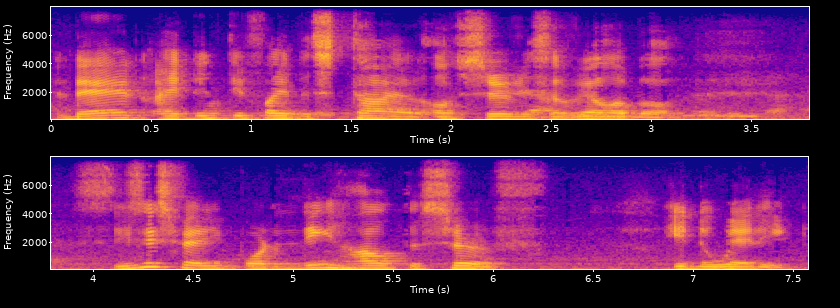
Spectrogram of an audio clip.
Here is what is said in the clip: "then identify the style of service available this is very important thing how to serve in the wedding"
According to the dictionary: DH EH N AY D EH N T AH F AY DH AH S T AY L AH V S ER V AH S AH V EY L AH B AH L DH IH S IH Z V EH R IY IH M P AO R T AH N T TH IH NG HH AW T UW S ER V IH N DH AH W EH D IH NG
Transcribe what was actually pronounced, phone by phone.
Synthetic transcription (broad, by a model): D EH N AY D EH N T AH F AY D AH S T AY L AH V S ER V AH S AH V EY L AH B AH L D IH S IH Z V EH R IY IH M P AO R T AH N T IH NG HH AW T UW S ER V IH N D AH W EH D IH NG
